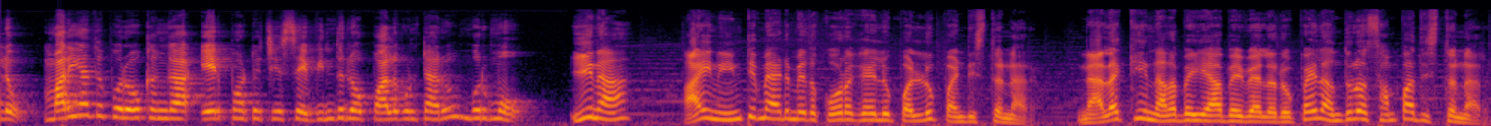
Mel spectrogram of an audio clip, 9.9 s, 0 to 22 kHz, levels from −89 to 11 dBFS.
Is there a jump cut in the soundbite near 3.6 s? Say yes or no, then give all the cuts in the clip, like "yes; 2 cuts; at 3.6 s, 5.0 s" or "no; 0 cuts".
yes; 1 cut; at 3.6 s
